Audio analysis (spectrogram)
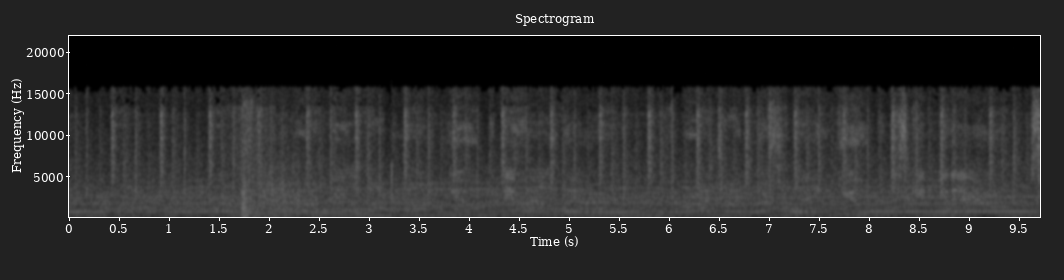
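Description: Italian Lamborghini race car in Forza Horizon 3, its engine droning steadily through a race against a second car, with a sharp transient near the start and tonal tire squeal layered over the continuous roar.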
